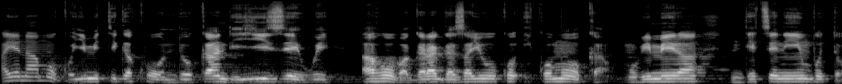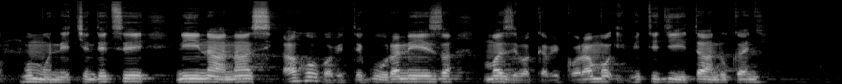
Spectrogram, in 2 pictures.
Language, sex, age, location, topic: Kinyarwanda, male, 25-35, Huye, health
